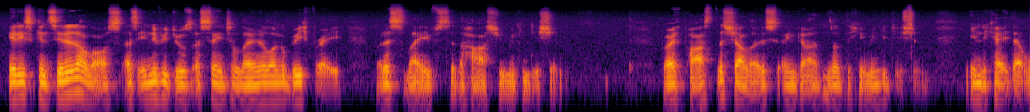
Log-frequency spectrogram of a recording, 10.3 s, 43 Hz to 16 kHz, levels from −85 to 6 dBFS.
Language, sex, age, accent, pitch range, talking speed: English, male, 10-29, Australian, 90-100 Hz, 200 wpm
